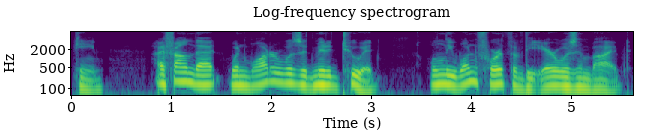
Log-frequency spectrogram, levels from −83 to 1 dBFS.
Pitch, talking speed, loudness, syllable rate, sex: 130 Hz, 190 wpm, -16 LUFS, 8.1 syllables/s, male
